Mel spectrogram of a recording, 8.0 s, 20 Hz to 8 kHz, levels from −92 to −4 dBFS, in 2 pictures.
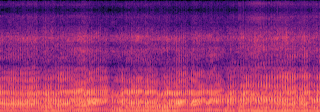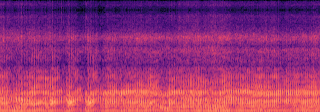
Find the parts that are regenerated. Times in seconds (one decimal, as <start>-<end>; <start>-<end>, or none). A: none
